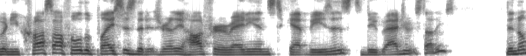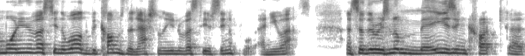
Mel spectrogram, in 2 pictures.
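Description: A man being interviewed, explaining his views fluently with frequent fillers. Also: on the high side. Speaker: guest, startup investor. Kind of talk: casual interview.

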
